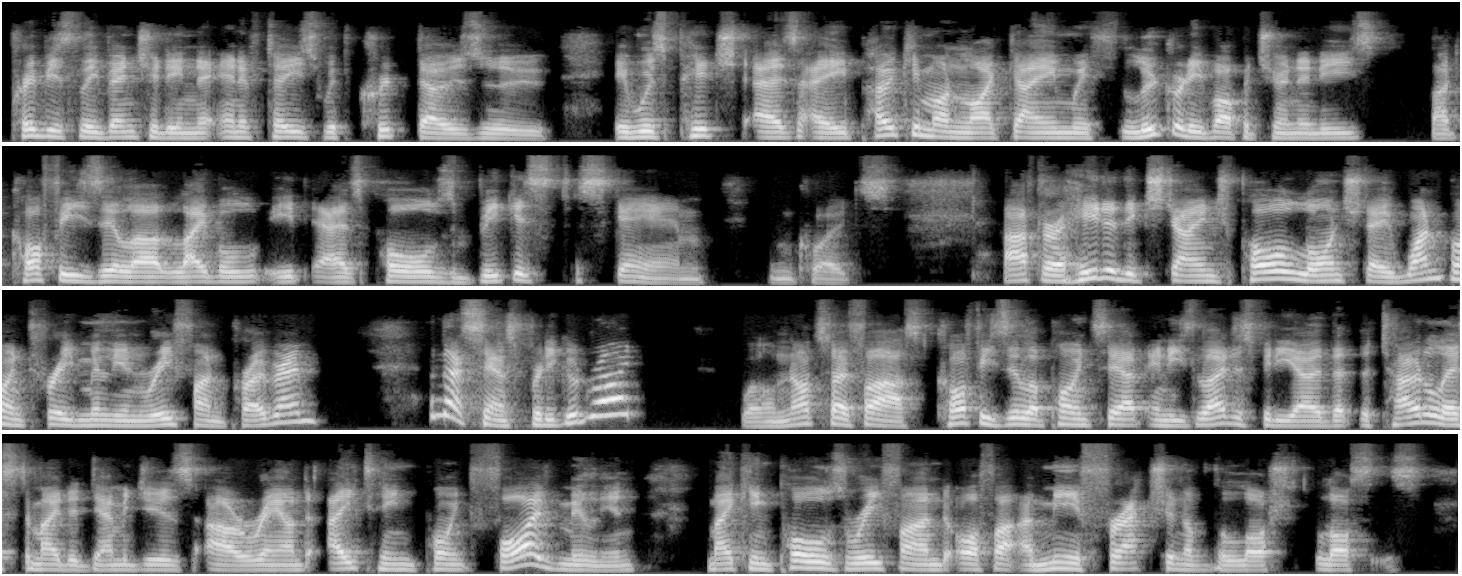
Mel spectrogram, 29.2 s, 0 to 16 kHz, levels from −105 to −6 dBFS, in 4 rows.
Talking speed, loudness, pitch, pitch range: 150 wpm, -21 LUFS, 140 Hz, 125-160 Hz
